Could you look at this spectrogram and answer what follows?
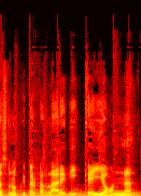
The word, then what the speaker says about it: K-On: Keion, che stavamo dicendo, eh, che si scrive poi K-On, perché molti adesso magari eh, sentendo questo nome non fanno riferimento al, all'anime in sé. È quella serie che si chiama appunto K-On, ma eh, si scrive K-O-N e ha quelle protagoniste molto pucciose, molto carine che eh, suonano, fanno parte di una band scolastica.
